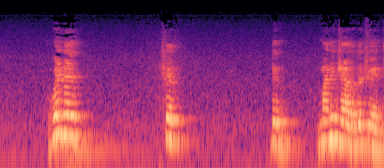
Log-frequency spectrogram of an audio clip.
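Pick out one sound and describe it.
An elderly man speaks calmly and closely.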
